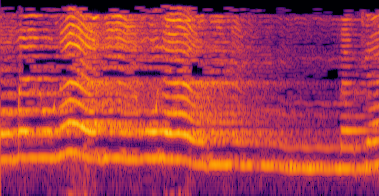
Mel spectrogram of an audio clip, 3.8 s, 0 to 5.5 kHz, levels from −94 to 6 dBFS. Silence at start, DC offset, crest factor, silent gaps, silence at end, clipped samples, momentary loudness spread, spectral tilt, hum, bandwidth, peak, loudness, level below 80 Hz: 0 s; under 0.1%; 14 dB; none; 0 s; under 0.1%; 15 LU; -2 dB/octave; none; 5.4 kHz; 0 dBFS; -12 LUFS; -56 dBFS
